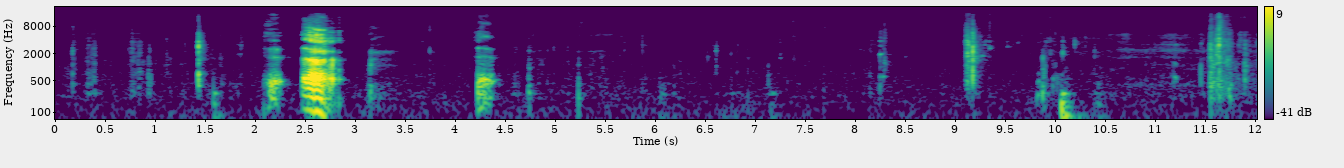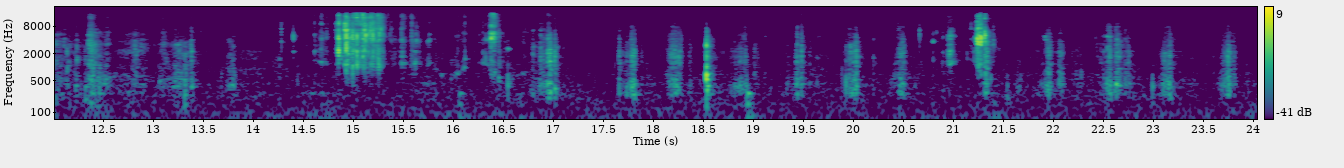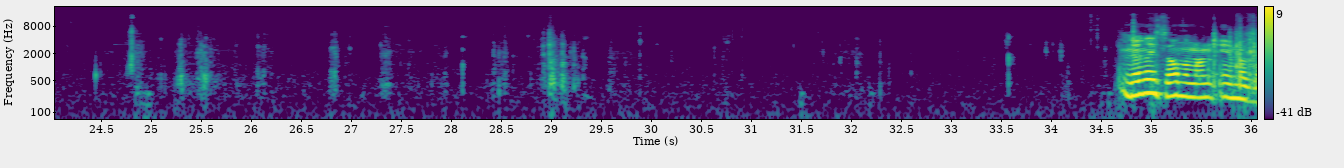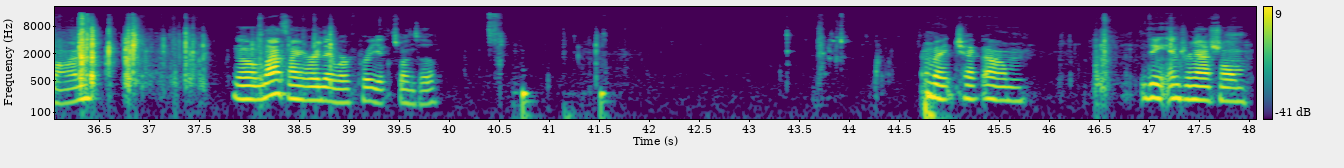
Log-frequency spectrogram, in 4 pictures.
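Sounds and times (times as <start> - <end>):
chips crunching while chewed: 0.2 - 1.7, 11.4 - 24.0, 24.8 - 30.1, 35.6 - 38.9.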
